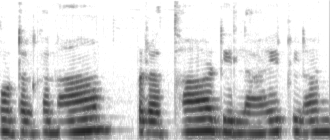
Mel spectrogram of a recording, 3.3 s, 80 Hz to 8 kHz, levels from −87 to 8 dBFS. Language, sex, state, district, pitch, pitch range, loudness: Hindi, female, Odisha, Sambalpur, 200 Hz, 190-210 Hz, -15 LUFS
